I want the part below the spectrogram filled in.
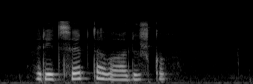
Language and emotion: Russian, neutral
